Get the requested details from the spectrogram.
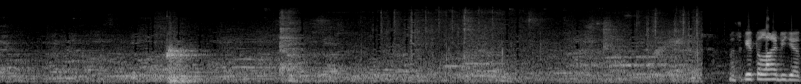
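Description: A crowd murmurs and jostles nearby.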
